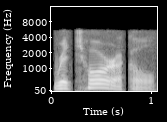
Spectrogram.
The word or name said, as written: rhetorical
